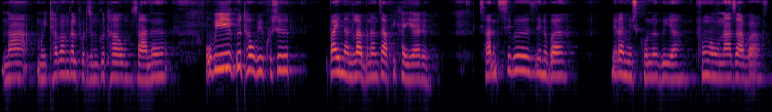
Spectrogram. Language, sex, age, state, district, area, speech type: Bodo, female, 30-45, Assam, Kokrajhar, rural, spontaneous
